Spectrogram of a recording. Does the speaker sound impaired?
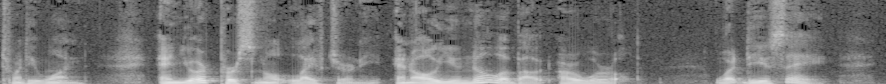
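No.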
